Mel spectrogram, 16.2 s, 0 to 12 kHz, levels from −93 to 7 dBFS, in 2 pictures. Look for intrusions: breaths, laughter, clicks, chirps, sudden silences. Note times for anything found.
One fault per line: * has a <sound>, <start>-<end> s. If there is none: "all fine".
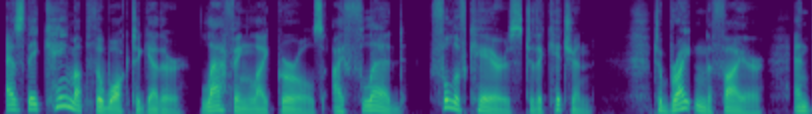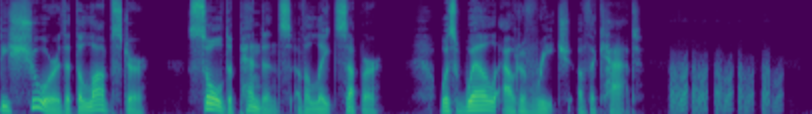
* has a laugh, 14.8-16.0 s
